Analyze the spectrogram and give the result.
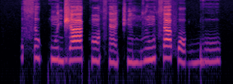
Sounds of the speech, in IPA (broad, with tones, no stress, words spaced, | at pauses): sə˧ kʷɛ̃˧d͡ʒaː˦kɔ̃˧sɛ̃˨ t͡ʃĩ˨mzũ˦ sa˦fɔ˨ ɡ͡bu˧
